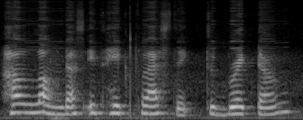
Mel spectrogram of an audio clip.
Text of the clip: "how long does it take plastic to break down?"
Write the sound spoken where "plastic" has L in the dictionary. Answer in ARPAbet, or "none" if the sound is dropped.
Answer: L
